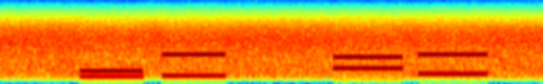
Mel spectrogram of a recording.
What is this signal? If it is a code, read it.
Aircraft SELCAL, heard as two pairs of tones, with radio hiss. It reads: AF-BQ HP-DQ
